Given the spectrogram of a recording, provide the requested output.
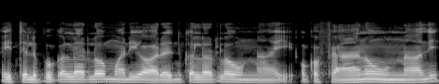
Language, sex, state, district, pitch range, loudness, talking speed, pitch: Telugu, male, Telangana, Mahabubabad, 110-120 Hz, -14 LUFS, 150 wpm, 115 Hz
